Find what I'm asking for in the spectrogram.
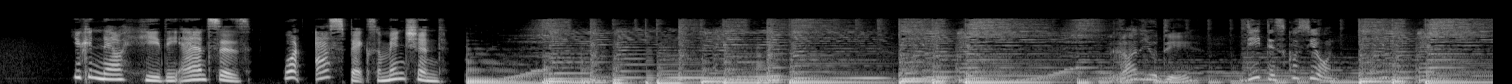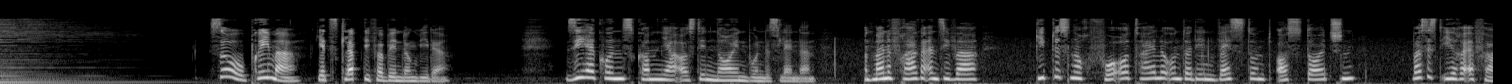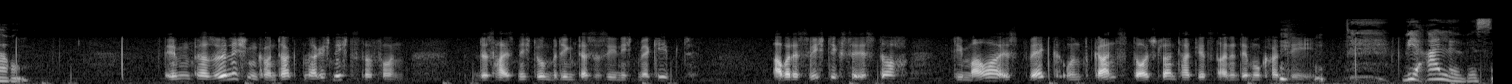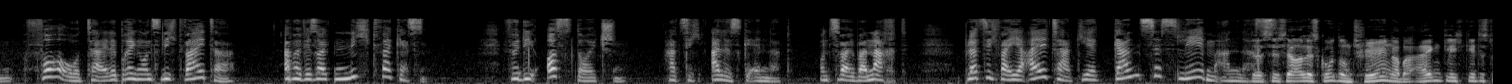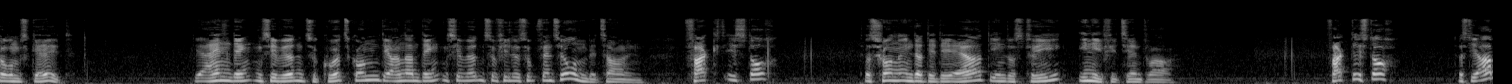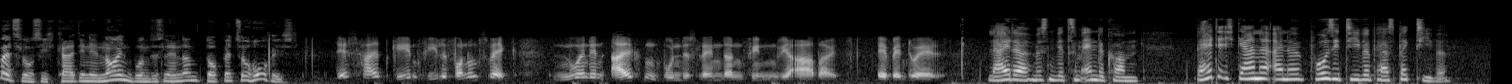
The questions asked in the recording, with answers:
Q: What aspects are mentioned?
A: Herr Kunz says that he doesn't notice any prejudices as far as personal contacts go.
